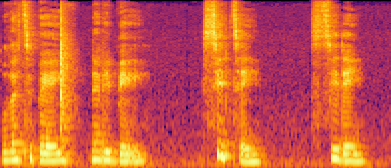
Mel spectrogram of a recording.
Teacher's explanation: À la différence des Britanniques, les Américains, eux, prononcent le T comme un D.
